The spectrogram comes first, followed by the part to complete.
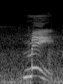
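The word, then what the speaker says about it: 妹: the sound as well pronounce May May in Chinese means sisters when you speak Chinese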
